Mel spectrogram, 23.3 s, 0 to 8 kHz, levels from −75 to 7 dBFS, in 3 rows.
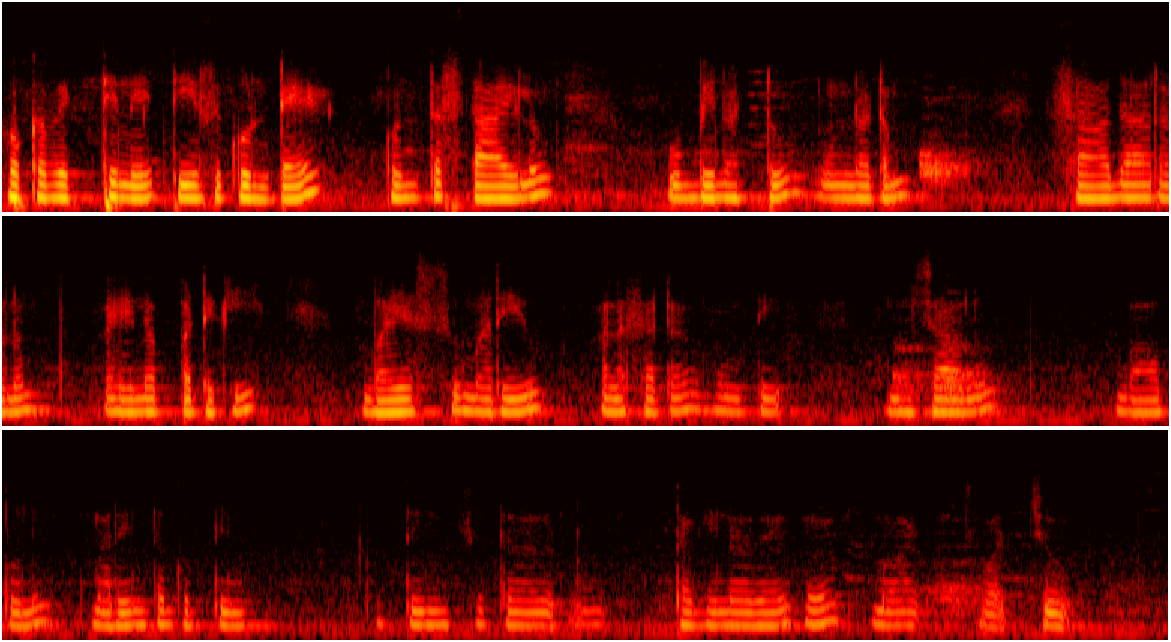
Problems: constant background noise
